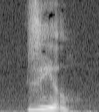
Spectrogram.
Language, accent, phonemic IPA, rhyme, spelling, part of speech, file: English, US, /zil/, -iːl, zeal, noun, En-us-zeal.ogg
- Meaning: The fervour or tireless devotion for a person, cause, or ideal and determination in its furtherance; diligent enthusiasm; powerful interest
